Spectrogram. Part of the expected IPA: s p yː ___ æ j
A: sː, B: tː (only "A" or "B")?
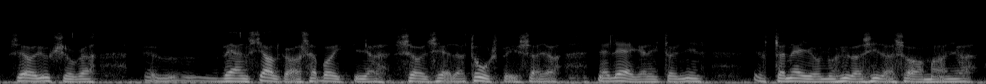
A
